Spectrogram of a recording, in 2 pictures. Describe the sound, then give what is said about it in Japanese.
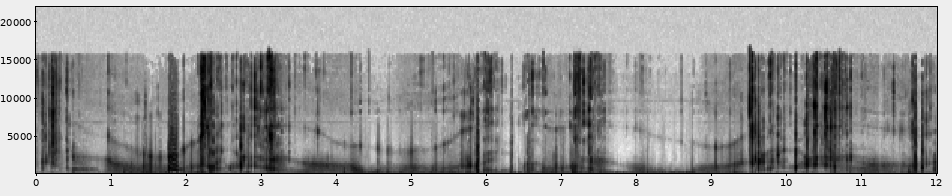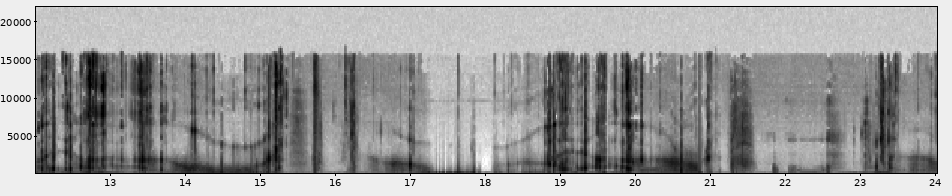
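Biting and chewing on bread crusts makes many crisp, crunchy bites and wet chewing sounds. They come in dense bursts separated by brief pauses, fairly loud and close throughout. “お耳の方が美味しいよ。”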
